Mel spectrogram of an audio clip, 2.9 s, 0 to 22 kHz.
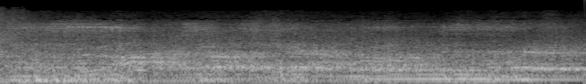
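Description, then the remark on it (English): About 100,000 Michigan fans in a college football stadium sing their team song in unison, voices blending into a loud, continuous, echoing roar with sustained pitched notes throughout. “And that's the sound of 100,000 Michigan fans singing their team song.”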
